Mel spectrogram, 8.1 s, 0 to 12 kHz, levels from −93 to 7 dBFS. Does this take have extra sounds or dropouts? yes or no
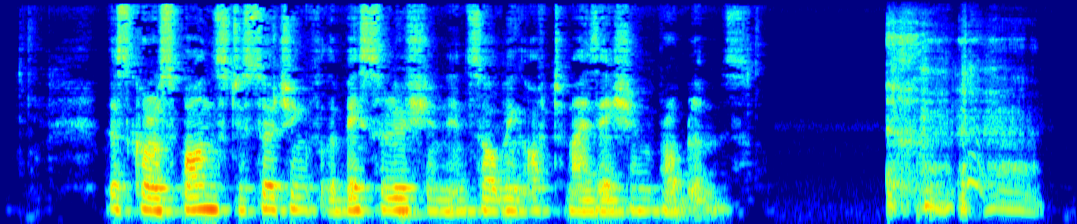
yes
